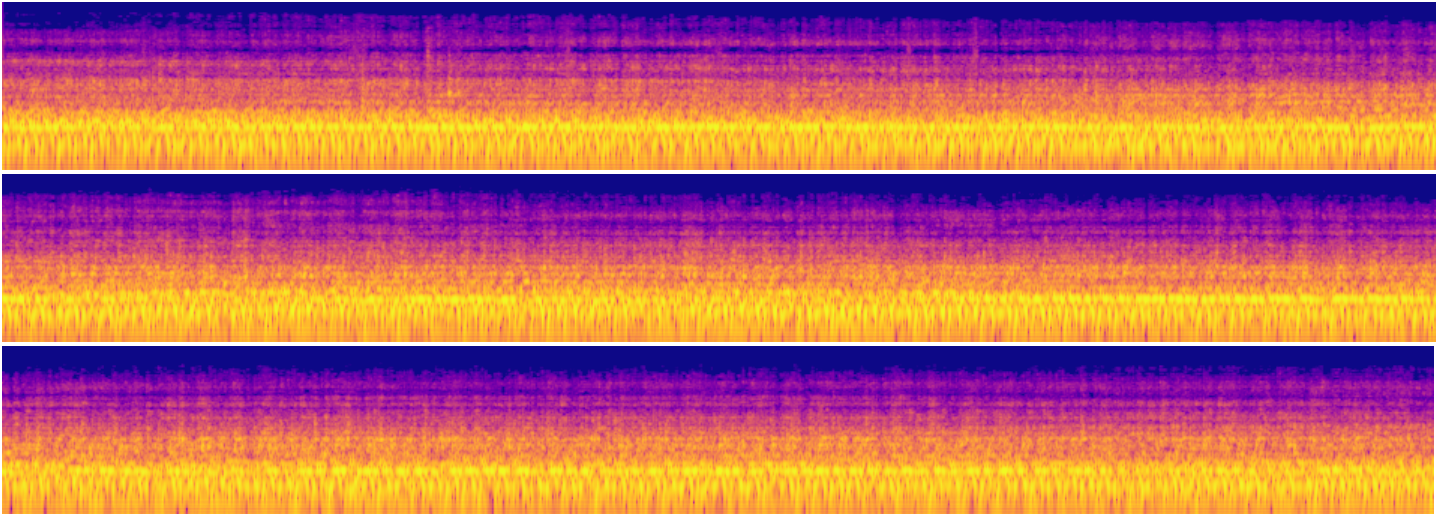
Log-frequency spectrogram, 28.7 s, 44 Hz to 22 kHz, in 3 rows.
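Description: Turbocharged V8 of a built 2003 Mustang Cobra idling steadily and loudly, with only slight wavering in pitch.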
